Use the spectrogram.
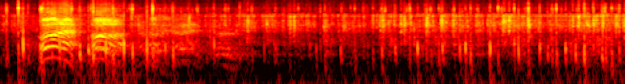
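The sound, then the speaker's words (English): Horses' hooves clop in a steady, quick rhythm as horses pull an approaching buckboard wagon toward dusk, with a brief whinny-like cry near the start and the hoofbeats continuing fairly loud throughout. “There they come now on the buckboard.”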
